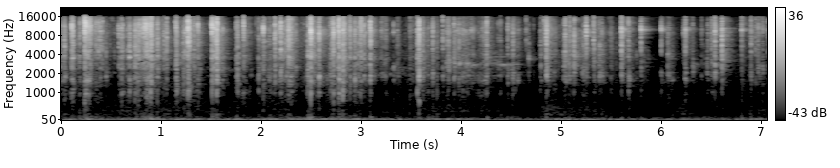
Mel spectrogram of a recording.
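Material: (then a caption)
Wood. Long gold metal claw nail covers scratch across the scales of a large, dry, woody pine cone. The result is a quiet stream of rapid, irregular, dry clicks and crackling scrapes. The sound is bright, with very short decays and a faint low rumble underneath.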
